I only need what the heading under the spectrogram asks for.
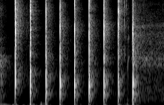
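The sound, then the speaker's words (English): A quick, steady run of nine hand claps in congratulation at an even, brisk pace, each a sharp crack that fades fast, with no voices. “Clap it up.”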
